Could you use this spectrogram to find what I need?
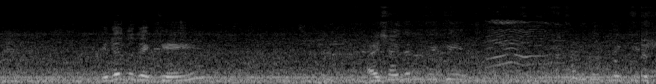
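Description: A young child squeals and babbles nearby.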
